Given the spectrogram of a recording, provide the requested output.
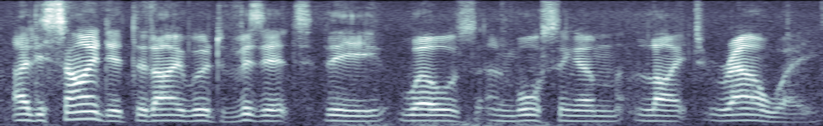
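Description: An older man with an English accent talks to camera in an unhurried, chatty way. His voice is mid-pitched and plain-spoken. He is recorded outdoors, with some ambient noise around him. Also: fairly even intonation. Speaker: vlog host. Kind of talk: casual chat to camera, recounting a trip. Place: outdoors, seated beside a narrowboat.

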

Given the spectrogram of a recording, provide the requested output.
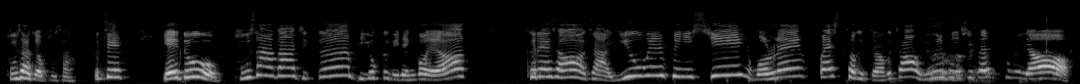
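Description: A woman's voice: high voice, takes it slowly. A young woman teaching an English grammar lesson, explaining step by step and often checking whether the students follow. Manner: lively, keeps checking understanding with students.

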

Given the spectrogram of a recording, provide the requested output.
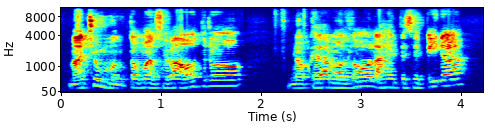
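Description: A man with a Spain Spanish accent giving excitable, swearing live commentary over his own gameplay, with bursts of frustration. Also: a little high, moderate pace, roomy sound. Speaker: gaming YouTuber.

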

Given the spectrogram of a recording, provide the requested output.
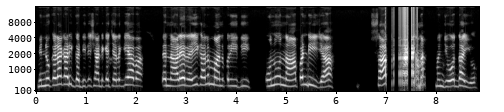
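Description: A woman playing a soft-spoken aunt who pleads for calm in a family drama skit. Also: high voice, moderate pace, no room sound, close to an everyday voice. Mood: pleading. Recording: dry, dull lo-fi sound.

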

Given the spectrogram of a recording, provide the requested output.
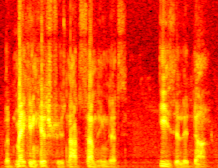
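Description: Brief: an older, wise film grandfather, very deep, gentle and steady, outdoors with faint ambience. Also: a little fast, slight background noise. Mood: gently counselling. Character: wise, patient old grandfather in a film drama. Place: outdoors by a porch.

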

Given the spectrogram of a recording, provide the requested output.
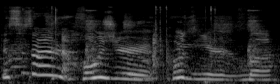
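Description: A woman's voice: a little high, animated, takes it slowly, over loud music. A woman in her twenties, giggly and tipsy, chatting casually and brashly with plenty of swearing as she vlogs her makeup. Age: 20s. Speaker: makeup vlogger. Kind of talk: casual chat while doing makeup. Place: small room at home, indoors. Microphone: built-in camera mic at arm's length. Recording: noisy home webcam-style recording.

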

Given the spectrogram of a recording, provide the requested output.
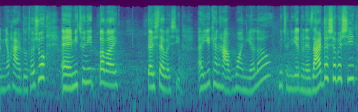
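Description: A woman's voice: on the high side, a bit bright. A young woman from Iran, an English teacher giving a casual video lesson, chatty and often checking in with "okay?". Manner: chatty, repeats "okay?" often, switches between Persian and English. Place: office with colleagues leaving.

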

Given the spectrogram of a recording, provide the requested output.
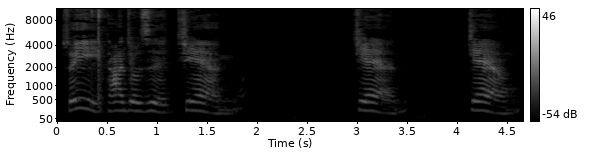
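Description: A woman teaching a beginner language lesson in a casual way, repeating words slowly for her learners. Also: mid-range voice, creaky, sharp tone, a little hiss or hum.

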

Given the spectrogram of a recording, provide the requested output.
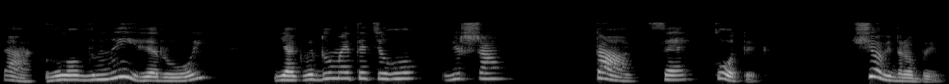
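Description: A woman teaching young children in a video lesson, dictating words slowly syllable by syllable and speaking to the class directly. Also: mid-range voice, expressive, a little mellow. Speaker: primary school teacher. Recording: dull lo-fi home recording.

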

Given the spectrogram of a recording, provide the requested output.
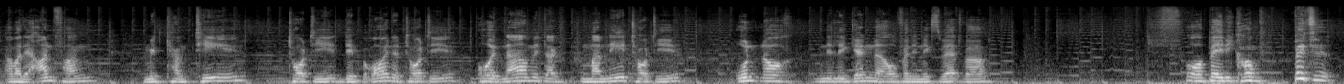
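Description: A man's voice: medium pitch, fairly even intonation, measured pace. A young man, casually commenting on his FIFA pack openings in slangy street talk, with game music faintly behind him. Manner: slangy, says "Digga" constantly, bursts into shouting at good pulls. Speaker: streamer opening FIFA packs. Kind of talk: casual live-stream commentary.

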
